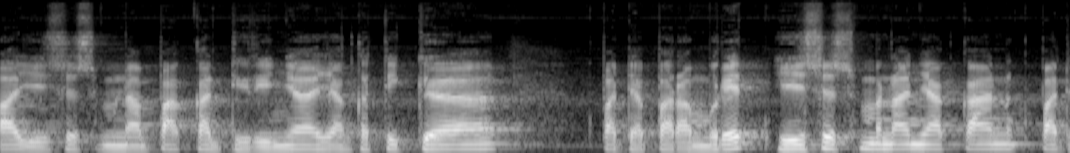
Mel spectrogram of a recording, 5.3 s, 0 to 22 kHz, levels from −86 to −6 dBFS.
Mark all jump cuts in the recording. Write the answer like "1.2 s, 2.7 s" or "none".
3.8 s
